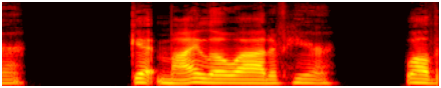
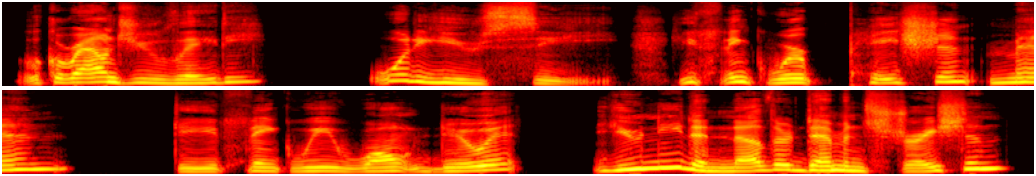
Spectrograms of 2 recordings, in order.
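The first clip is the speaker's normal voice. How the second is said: menacing thug; 5 dB louder than usual. Acted. Thug threatens Daphne.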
